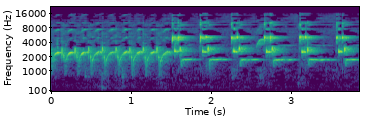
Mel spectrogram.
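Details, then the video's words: World-champion canary singing: a quick run of rising-and-falling chirped syllables for about a second and a half, then bright downward-sweeping notes with ringing overtones repeated roughly every half second. "Canto de canario"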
